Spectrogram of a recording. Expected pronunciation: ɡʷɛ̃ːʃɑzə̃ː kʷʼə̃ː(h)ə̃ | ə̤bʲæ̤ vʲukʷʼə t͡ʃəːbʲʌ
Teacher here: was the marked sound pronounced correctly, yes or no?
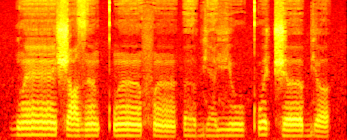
no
